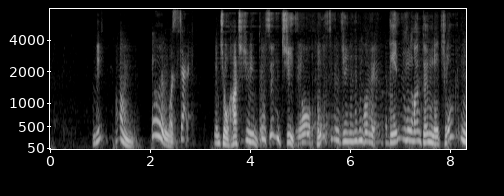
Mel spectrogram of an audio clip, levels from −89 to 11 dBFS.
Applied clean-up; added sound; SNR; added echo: neural mask model DeepFilterNet 3.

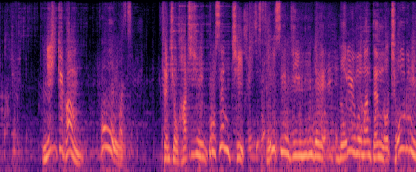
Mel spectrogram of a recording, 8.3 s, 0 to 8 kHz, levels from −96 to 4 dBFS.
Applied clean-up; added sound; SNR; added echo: neural separator model SepFormer DNS4.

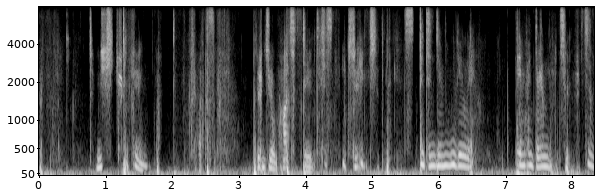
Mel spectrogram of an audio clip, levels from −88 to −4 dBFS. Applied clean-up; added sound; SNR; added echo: neural diffusion model UNIVERSE++.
